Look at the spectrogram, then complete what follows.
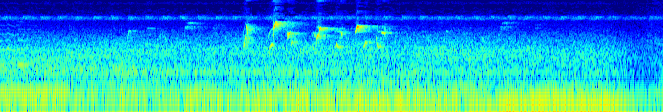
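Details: Oriental magpie-robin delivering a short burst of bright whistled notes midway, set against low rumbling background noise and a steady high hiss.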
